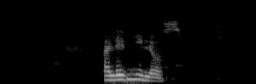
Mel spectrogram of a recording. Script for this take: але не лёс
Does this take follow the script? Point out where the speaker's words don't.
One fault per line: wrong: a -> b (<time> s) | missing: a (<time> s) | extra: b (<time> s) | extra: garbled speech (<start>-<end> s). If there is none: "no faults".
no faults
